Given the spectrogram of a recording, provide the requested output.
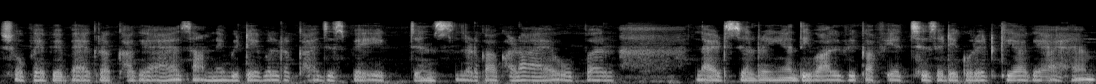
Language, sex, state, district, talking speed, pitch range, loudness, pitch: Hindi, female, Bihar, Vaishali, 170 wpm, 180-200 Hz, -21 LUFS, 190 Hz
